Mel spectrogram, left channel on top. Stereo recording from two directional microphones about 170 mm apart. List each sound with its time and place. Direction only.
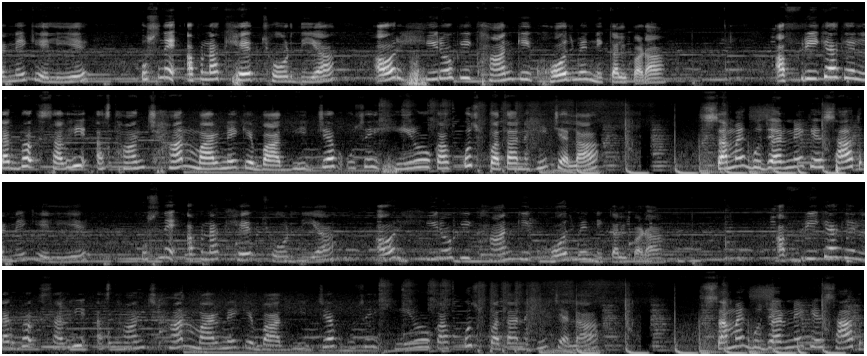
0.0 s a woman's voice: 40° left (ahead or behind)
7.7 s a woman's voice: 40° left (ahead or behind)
15.6 s a woman's voice: 25° left (ahead or behind)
